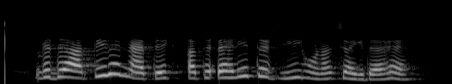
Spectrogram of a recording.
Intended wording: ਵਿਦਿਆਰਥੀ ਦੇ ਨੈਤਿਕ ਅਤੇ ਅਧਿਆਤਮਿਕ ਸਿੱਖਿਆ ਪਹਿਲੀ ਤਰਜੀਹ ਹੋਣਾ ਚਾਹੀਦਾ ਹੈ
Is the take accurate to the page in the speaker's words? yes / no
no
